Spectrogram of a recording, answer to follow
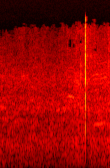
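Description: Steady murmur of a ballpark crowd, then a single sharp crack near the end as a wooden bat hits a pitched baseball.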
